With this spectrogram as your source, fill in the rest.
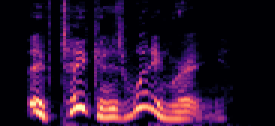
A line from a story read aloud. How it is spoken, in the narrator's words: he gasped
